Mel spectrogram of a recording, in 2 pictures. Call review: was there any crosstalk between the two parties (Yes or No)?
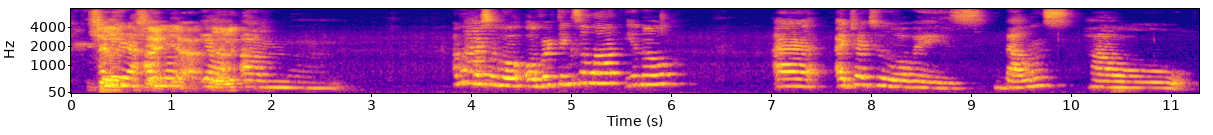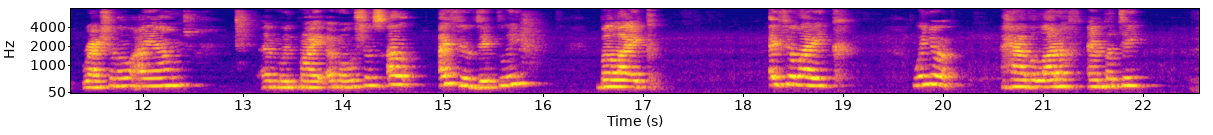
Yes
